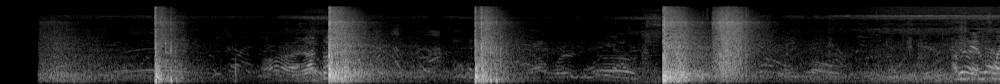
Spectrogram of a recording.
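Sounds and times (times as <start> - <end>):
firework bang: 0.4 - 2.0, 3.2 - 4.0, 4.7 - 5.4, 6.5 - 7.8
faint background noise: 0.4 - 10.0
small firework pop: 1.5 - 2.0.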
